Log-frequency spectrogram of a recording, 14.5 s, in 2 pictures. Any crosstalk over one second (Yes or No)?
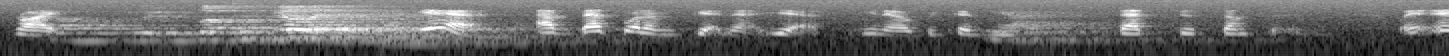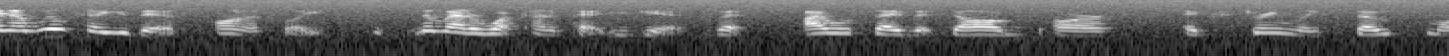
No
